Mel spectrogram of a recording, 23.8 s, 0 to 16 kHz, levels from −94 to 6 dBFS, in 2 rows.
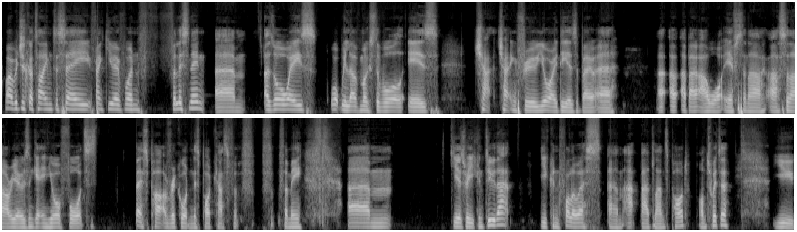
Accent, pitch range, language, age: British, 120-150 Hz, English, 20-39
